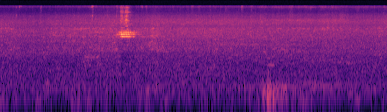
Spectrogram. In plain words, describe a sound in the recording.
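Footsteps tap on a hard walkway.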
